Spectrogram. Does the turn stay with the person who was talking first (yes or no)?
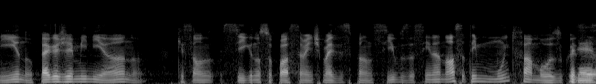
no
